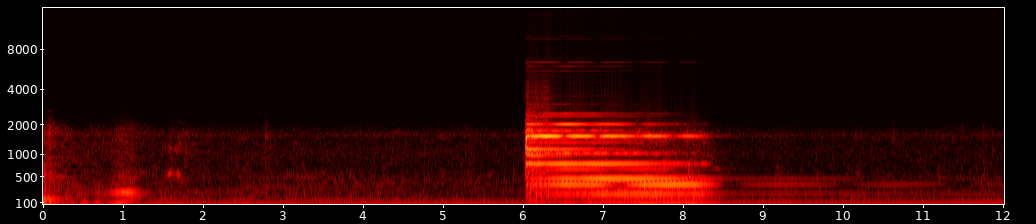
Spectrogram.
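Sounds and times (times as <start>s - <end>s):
bell ringing: 6.0s - 8.6s.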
